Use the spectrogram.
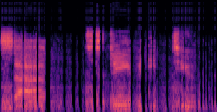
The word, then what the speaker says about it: Здравствуйте: For meeting for the first time for someone for whom it is necessary to show respect, you say "Здравствуйте," pronounced as "Zdravstvuyte."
